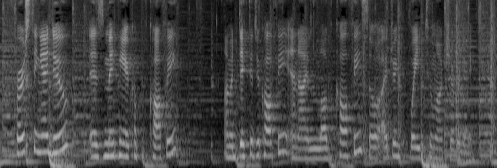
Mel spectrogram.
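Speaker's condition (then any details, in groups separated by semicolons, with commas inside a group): No condition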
